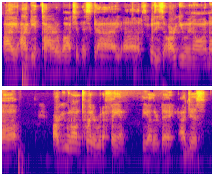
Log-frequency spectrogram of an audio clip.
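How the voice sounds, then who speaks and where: Male sports co-host, opinionated and rambling, lowish raspy voice with real bite. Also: measured pace, pushed and bright, low-quality recording. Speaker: sports talk show co-host. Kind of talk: casual sports chat.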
